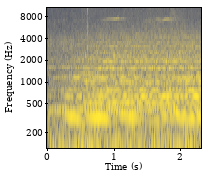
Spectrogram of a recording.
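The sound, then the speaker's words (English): A train horn sounds a long, steady, loud blast over a low rolling rumble as a train passes along the railroad running through downtown Main Street in Coshocton, Ohio, a small town. The horn holds its pitch throughout. “The railroad runs right through town.”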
